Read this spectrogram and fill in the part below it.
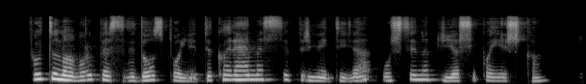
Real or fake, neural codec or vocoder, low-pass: fake; codec, 24 kHz, 0.9 kbps, WavTokenizer, medium music audio release; 9.9 kHz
